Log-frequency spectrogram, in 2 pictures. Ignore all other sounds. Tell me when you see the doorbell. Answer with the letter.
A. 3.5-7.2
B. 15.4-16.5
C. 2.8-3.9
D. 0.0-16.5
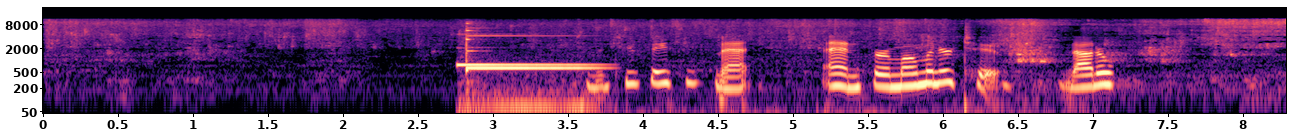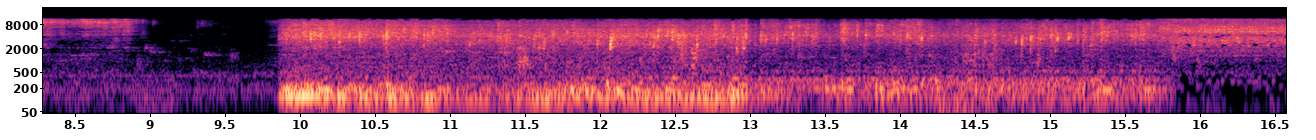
C.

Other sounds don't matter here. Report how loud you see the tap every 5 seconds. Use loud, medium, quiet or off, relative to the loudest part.
quiet, medium, loud, loud.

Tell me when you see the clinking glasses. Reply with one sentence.
The clinking glasses can't be heard in this clip.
